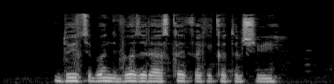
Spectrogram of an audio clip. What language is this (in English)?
Pashto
